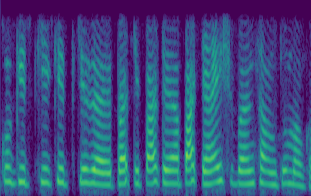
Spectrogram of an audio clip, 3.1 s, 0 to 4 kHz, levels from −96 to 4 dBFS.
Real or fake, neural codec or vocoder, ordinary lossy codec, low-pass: fake; vocoder, 44.1 kHz, 80 mel bands, Vocos; none; 3.6 kHz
